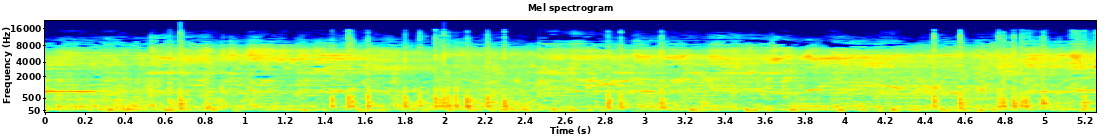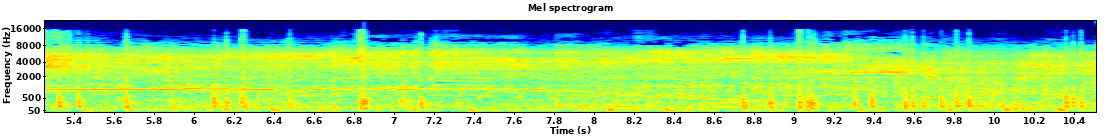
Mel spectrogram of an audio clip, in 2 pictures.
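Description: A fireworks display crackling and banging continuously over loud rock music. A long held high note slides down near the end.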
